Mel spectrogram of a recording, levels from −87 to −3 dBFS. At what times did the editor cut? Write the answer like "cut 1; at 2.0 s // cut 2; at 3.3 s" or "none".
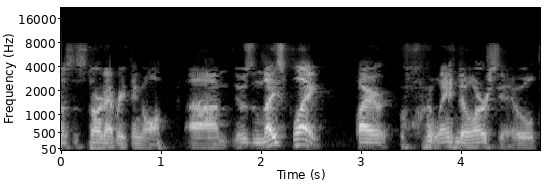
cut 1; at 1.1 s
